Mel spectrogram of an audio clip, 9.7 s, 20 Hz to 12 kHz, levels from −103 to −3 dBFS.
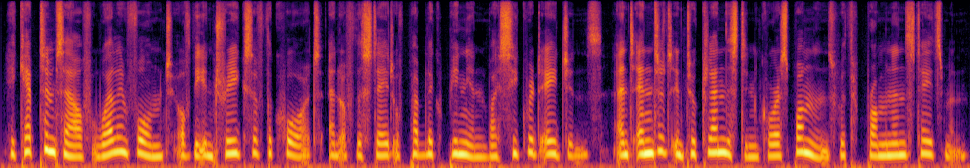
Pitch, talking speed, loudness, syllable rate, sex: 205 Hz, 180 wpm, -17 LUFS, 5.8 syllables/s, female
